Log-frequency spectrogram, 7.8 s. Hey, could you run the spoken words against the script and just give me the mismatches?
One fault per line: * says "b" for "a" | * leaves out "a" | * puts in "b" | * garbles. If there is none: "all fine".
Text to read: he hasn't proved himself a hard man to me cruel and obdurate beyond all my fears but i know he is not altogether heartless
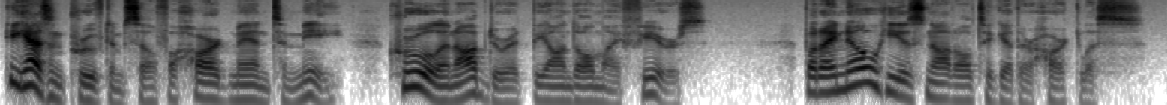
all fine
